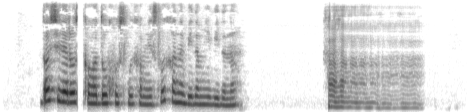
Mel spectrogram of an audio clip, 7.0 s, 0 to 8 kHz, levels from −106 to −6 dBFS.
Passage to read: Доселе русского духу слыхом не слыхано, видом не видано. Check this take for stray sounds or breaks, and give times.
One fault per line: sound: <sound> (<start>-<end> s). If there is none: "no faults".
sound: dropout (1.1-1.2 s)
sound: laugh (4.8-6.4 s)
